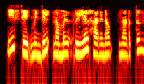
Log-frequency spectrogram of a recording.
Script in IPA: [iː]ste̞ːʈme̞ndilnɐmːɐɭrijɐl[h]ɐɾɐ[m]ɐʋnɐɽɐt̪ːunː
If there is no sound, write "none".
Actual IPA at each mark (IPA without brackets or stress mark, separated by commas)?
iː, h, ɳ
